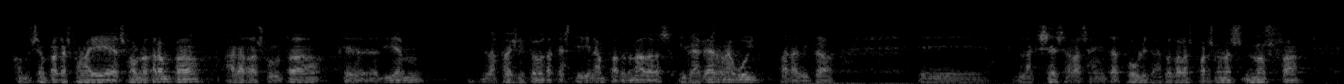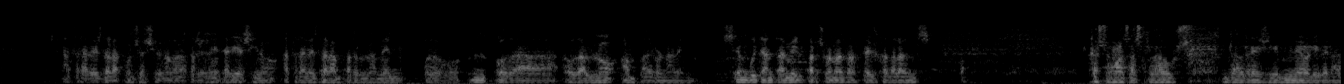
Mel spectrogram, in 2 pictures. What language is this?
Catalan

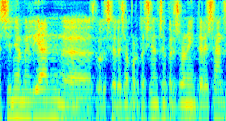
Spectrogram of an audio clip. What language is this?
Catalan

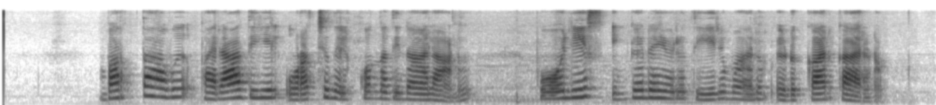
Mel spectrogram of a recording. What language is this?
Malayalam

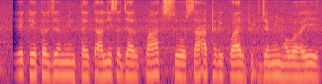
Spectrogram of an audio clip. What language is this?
Magahi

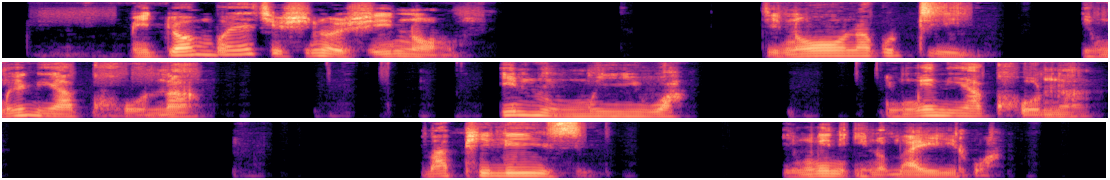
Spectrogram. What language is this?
Ndau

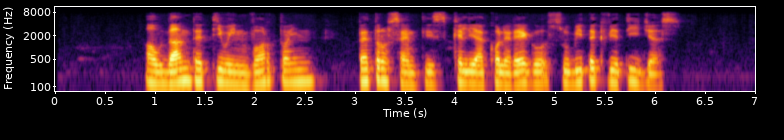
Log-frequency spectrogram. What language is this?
Esperanto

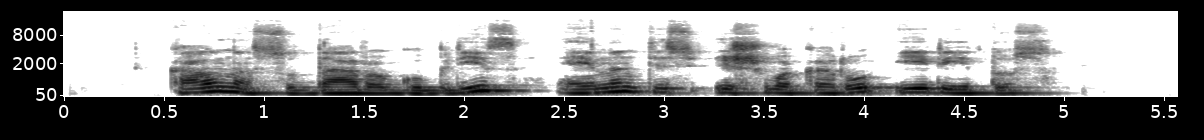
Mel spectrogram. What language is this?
Lithuanian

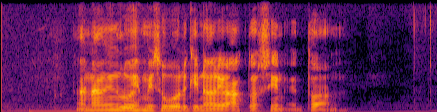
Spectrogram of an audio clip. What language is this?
Javanese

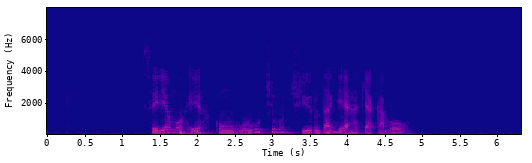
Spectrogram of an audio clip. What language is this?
Portuguese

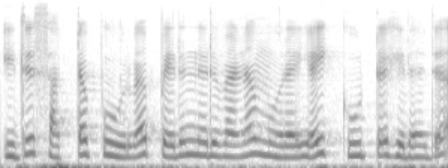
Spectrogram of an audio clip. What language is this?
Tamil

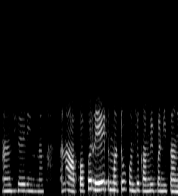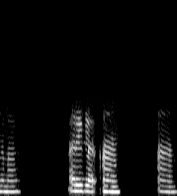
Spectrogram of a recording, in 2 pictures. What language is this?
Tamil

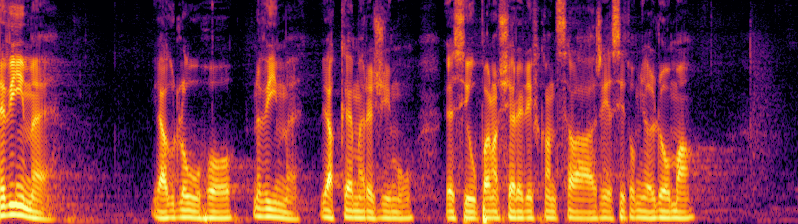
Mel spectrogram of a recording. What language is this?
Czech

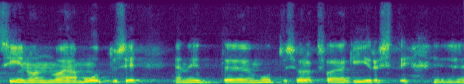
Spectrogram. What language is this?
Estonian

